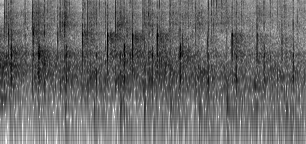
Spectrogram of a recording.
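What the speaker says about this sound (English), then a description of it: "Huge round of applause, everyone." Audience at an education conference in Mumbai clapping, a brief burst of scattered, fairly faint hand claps with a steady patter throughout and no talking.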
